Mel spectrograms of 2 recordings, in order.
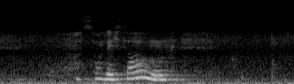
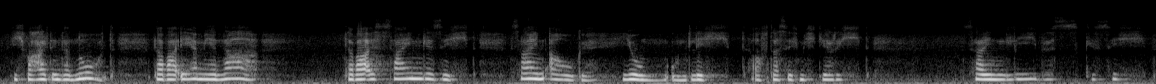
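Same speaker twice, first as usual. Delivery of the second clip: rapturous confession; 4 dB louder than usual. Acted. Young woman confesses rapture to lover.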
